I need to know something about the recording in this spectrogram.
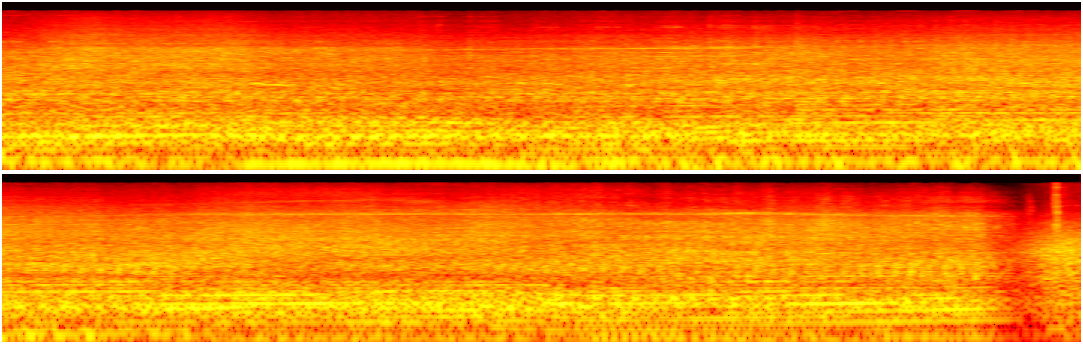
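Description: Lifted diesel pickup trucks driving off slowly, heard from inside a following vehicle: a steady low engine rumble with a faint high whine over it.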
